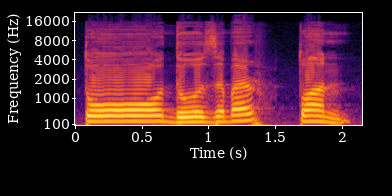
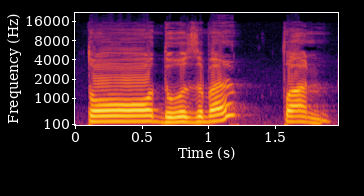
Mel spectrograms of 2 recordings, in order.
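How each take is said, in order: Both takes have the same delivery.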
